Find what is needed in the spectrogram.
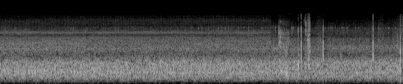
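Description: River water rushing steadily past the old mills, with a few sharp clicks about three seconds in.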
